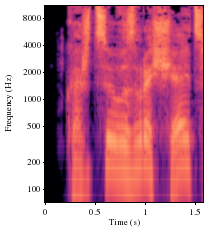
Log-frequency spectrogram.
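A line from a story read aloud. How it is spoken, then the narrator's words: Whisper. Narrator (Russian): шепнул лучник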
